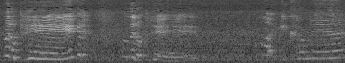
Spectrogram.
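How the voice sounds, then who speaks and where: A woman voicing a menacing big bad male wolf in a storybook tale, theatrical and drawn-out. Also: very high voice, big pitch swings, pitched above the performer's own voice, heavily acted. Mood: coaxing. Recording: roomy, distant mic, noisy background.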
